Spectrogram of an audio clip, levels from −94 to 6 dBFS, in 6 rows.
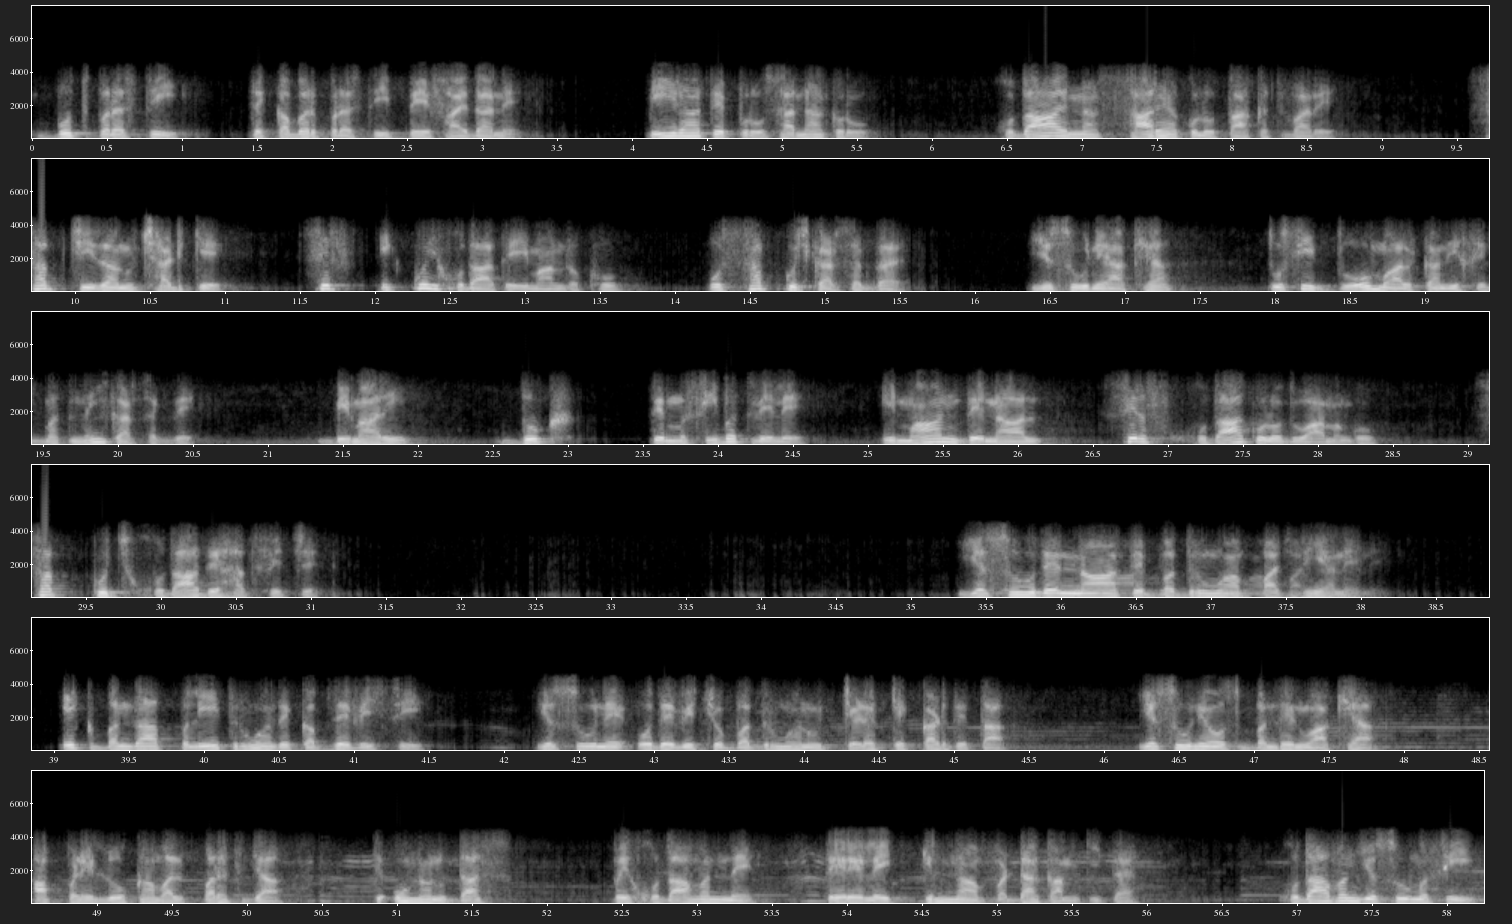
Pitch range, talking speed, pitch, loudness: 110-150 Hz, 125 wpm, 125 Hz, -17 LUFS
